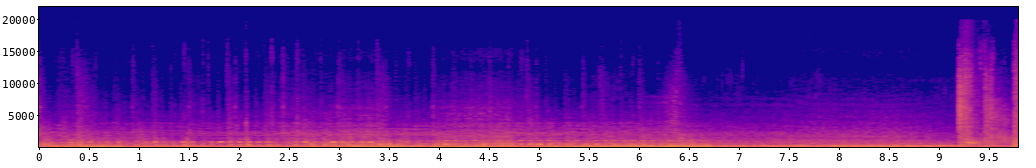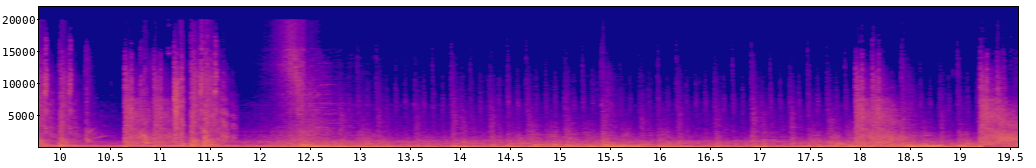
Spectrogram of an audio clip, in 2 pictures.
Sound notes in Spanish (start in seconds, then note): 7.1 Ruido del aerobote; 9.1 Disparos; 17.9 Disparos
